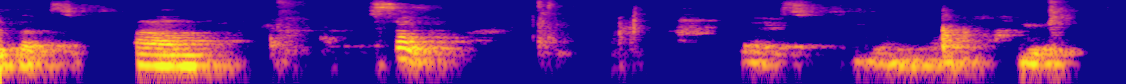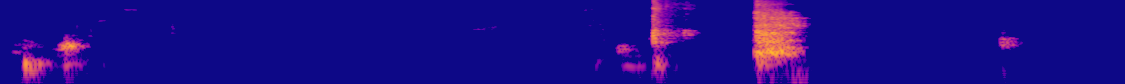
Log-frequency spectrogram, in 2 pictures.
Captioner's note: ambient room sounds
